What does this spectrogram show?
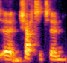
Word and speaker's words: Chatterton: Second name's quite difficult to say even when you're sober. Chatterton. It's got three syllables.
